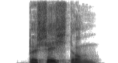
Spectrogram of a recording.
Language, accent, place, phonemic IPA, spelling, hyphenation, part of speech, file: German, Germany, Berlin, /ˌbəˈʃɪçtʊŋ/, Beschichtung, Be‧schich‧tung, noun, De-Beschichtung.ogg
- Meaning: 1. coating (process) 2. lamination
